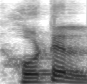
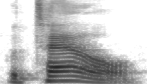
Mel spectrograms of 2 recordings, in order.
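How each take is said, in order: First: "hotel" wrongly stressed on "হো"; first-syllable stress. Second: "hotel" as ho-TEL, falling on "টেল"; second-syllable stress. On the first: Teacher rejects this way of saying it, first-syllable stress. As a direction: put the weight on "হো" in "hotel". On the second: Teacher corrects it for learners, second-syllable stress. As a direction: shorten "হো", stress and stretch "টেল". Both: Shown as a demonstration. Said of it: "hotel না, hotel".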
